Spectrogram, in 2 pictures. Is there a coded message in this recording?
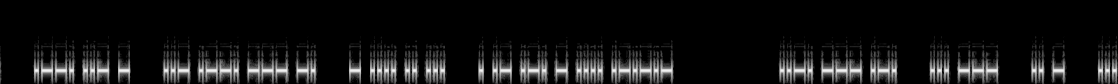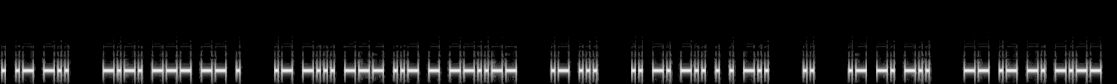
Yes: Morse code from 0.3 to 22.2 s, heard as a keyed tone, about 34 wpm, 650 Hz. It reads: PUT UPON THIS EARTH. FOR SO IT HAD COME ABOUT, AS INDEED I AND MANY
